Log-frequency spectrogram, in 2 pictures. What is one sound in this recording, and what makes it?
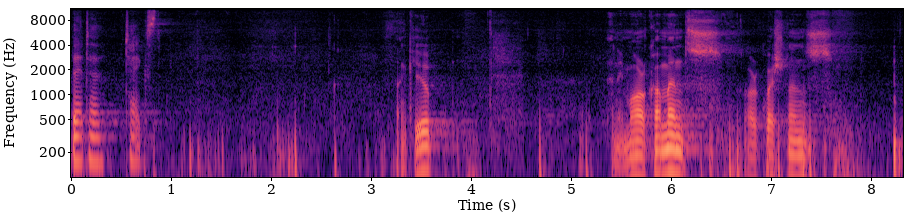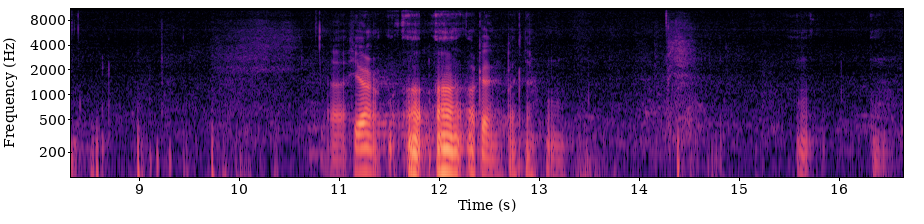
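A middle-aged man speaks calmly through a microphone in a large echoing hall, with pauses.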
